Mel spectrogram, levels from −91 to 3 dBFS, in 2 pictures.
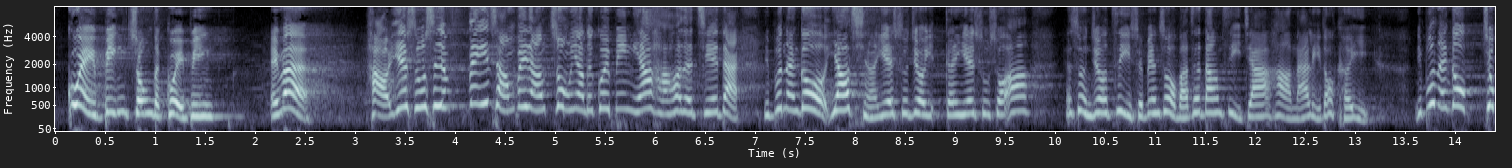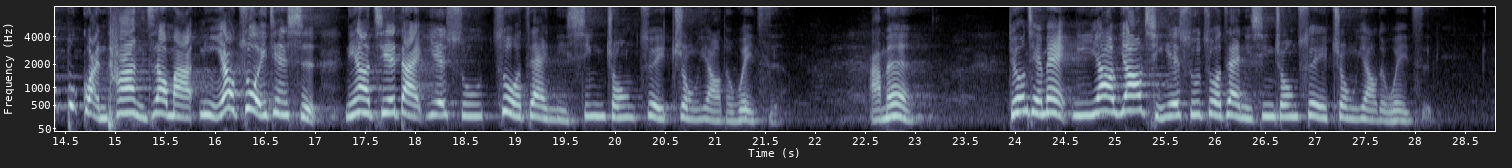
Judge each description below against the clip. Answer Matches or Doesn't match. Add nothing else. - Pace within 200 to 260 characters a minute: Matches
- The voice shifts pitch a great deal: Matches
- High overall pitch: Matches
